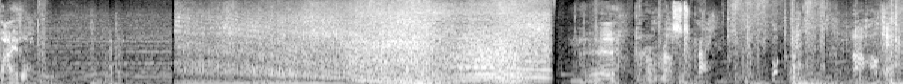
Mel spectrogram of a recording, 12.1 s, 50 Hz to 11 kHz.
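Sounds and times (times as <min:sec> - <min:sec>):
vehicle engines running loudly: 0:01.9 - 0:07.4.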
